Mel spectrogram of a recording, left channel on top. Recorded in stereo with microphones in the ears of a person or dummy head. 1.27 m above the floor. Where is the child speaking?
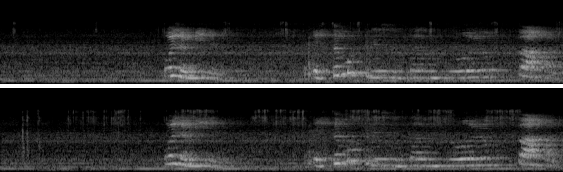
60° left (ahead or behind), 1.1 m; by 5.5 s 20° right (ahead or behind), 1.5 m.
